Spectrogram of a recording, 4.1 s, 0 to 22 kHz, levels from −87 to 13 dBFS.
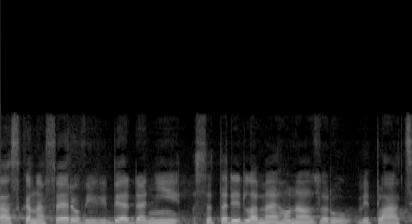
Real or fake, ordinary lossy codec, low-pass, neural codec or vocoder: fake; MP3, 64 kbps; 10.8 kHz; autoencoder, 48 kHz, 128 numbers a frame, DAC-VAE, trained on Japanese speech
